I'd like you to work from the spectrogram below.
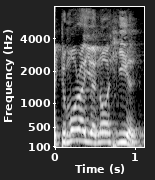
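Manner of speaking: ordinary talk, nothing marked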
